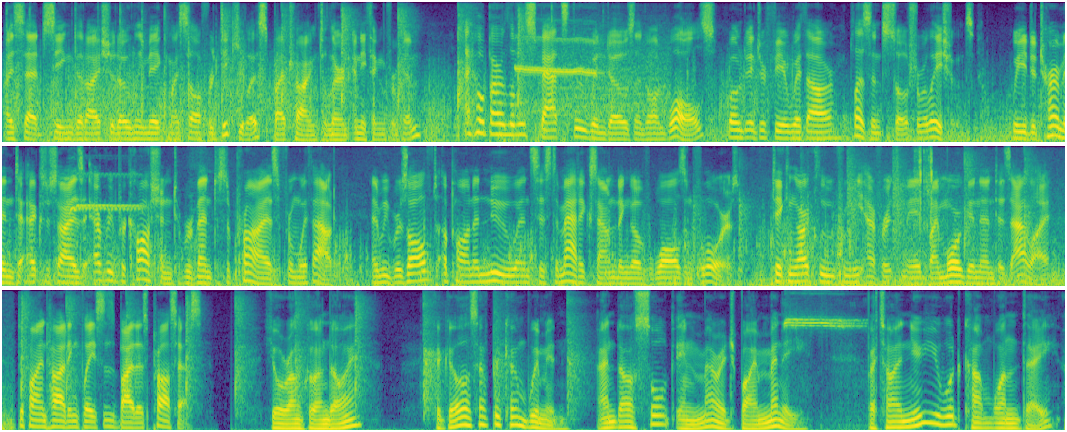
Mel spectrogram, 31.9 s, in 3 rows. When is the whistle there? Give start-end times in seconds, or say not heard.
5.1-6.7, 11.2-12.7, 29.1-29.9.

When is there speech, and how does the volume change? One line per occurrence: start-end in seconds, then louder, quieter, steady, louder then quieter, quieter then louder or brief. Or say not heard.
0.0-24.9 steady
25.4-31.8 steady.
